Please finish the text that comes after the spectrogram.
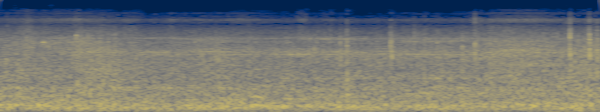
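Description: A Prague tram rolls past close by, a loud continuous rumble of wheels on rail with faint metallic clicks, no voices.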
